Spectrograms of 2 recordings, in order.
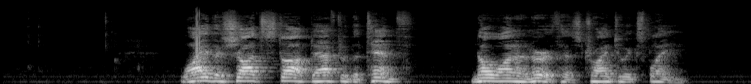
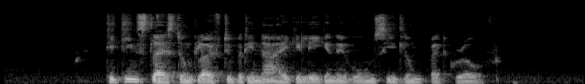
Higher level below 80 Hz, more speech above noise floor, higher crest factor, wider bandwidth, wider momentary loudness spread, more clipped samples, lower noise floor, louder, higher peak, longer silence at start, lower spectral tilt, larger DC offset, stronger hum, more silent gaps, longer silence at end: second, -54 dBFS vs -36 dBFS; first, 46 dB vs 38 dB; about the same, 18 dB vs 20 dB; first, 13.5 kHz vs 11.5 kHz; first, 12 LU vs 9 LU; neither; about the same, -63 dBFS vs -61 dBFS; first, -18 LUFS vs -24 LUFS; first, -2 dBFS vs -6 dBFS; first, 1.8 s vs 1.05 s; about the same, -6 dB/octave vs -5.5 dB/octave; neither; neither; neither; about the same, 0.7 s vs 0.7 s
